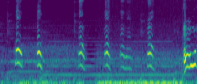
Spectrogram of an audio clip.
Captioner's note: barking sounds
